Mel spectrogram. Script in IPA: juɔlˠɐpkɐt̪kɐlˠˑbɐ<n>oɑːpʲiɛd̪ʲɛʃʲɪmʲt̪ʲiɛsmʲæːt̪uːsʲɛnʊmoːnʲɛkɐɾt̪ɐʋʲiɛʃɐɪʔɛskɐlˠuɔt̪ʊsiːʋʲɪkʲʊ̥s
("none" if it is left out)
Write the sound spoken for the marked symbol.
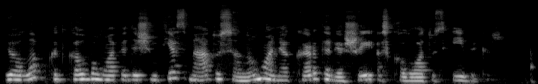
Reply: m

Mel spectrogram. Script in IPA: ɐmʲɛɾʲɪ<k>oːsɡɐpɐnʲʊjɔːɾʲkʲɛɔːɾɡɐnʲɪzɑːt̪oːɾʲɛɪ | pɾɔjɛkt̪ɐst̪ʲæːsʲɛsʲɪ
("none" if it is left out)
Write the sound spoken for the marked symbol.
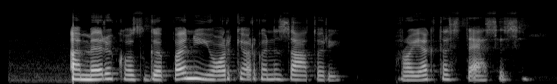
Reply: k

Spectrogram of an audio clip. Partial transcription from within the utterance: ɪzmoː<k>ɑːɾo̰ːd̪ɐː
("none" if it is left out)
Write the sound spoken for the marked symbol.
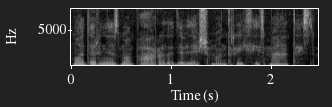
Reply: p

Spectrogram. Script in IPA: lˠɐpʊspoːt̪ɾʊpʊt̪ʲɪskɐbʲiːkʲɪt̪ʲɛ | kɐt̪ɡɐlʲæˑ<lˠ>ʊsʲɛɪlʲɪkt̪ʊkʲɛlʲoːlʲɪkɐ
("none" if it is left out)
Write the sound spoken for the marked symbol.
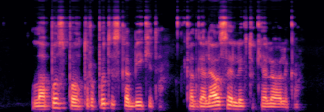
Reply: none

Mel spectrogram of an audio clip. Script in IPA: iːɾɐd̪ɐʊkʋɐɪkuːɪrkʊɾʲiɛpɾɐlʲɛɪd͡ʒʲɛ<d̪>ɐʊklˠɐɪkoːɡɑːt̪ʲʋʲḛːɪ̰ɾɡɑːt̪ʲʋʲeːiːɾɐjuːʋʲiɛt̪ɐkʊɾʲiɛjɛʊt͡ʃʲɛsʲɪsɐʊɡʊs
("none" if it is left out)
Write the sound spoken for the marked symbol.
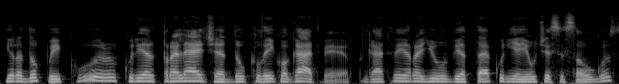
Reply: d̪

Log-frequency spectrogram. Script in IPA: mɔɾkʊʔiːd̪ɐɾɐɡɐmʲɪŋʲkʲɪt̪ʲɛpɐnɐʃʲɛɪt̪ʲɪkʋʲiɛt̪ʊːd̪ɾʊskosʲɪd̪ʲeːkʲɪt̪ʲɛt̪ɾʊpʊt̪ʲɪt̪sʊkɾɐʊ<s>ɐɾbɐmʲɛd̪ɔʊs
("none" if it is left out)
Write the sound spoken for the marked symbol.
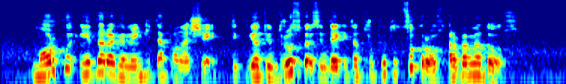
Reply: s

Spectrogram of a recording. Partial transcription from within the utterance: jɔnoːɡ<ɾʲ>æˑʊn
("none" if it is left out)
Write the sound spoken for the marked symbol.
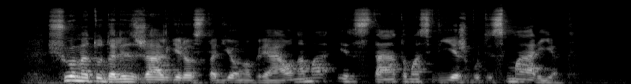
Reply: ɾʲ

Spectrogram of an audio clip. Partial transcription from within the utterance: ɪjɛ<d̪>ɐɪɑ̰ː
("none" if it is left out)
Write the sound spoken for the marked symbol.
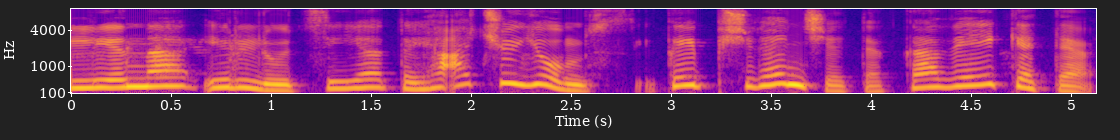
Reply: t̪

